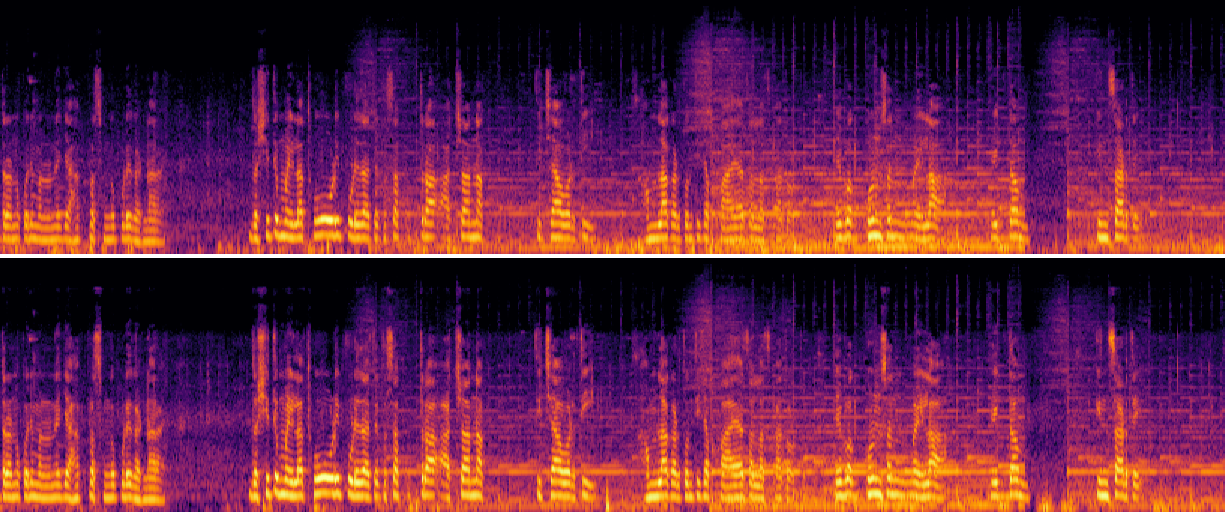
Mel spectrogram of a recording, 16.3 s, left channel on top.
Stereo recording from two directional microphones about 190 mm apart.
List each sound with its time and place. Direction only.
0.0 s speech: 10° right (ahead or behind)
3.3 s speech: 10° right (ahead or behind)
14.6 s speech: 10° right (ahead or behind)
